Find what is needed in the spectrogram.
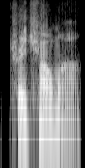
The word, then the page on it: trachoma: American English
